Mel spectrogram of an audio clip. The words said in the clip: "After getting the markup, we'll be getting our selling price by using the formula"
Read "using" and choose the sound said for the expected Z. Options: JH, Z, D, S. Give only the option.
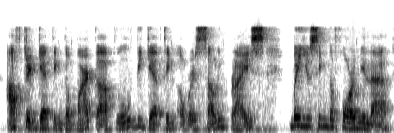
S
